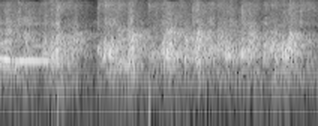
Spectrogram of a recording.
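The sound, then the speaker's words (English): A crowd breaks into a steady, dense round of applause, many hands clapping together at a fairly even loudness for under two seconds. “Give Jim Crowley a round of applause.”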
